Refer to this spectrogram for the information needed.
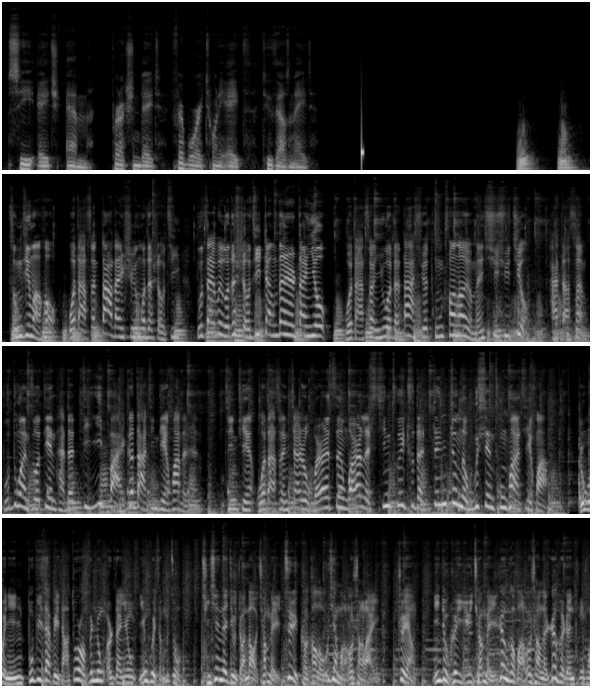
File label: MAND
